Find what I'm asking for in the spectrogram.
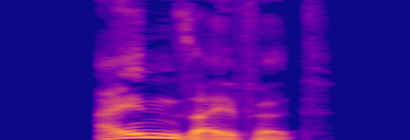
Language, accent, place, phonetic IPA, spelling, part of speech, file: German, Germany, Berlin, [ˈaɪ̯nˌzaɪ̯fət], einseifet, verb, De-einseifet.ogg
- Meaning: second-person plural dependent subjunctive I of einseifen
